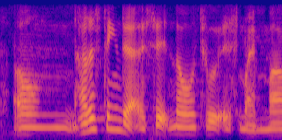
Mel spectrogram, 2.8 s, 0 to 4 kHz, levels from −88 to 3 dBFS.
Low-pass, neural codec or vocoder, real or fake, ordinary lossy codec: 3.6 kHz; codec, 16 kHz, 4 kbps, X-Codec, HuBERT features, trained on balanced general audio; fake; none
